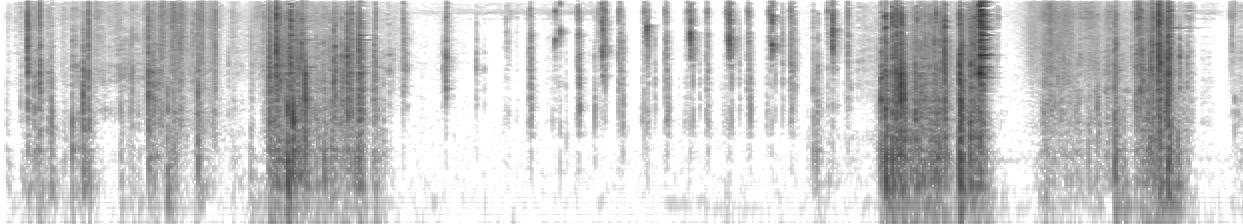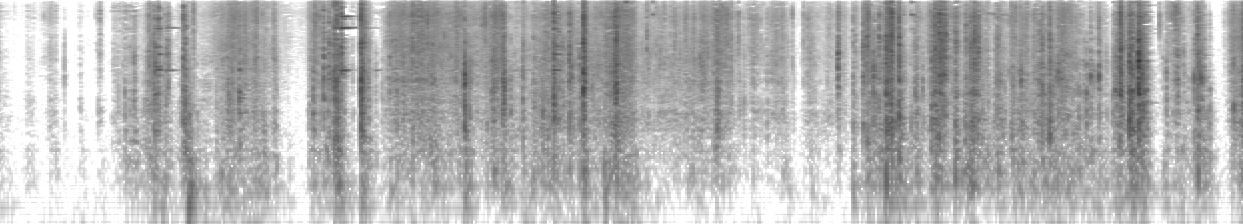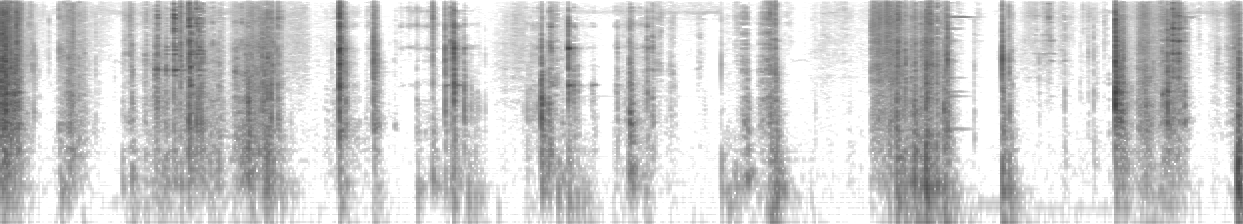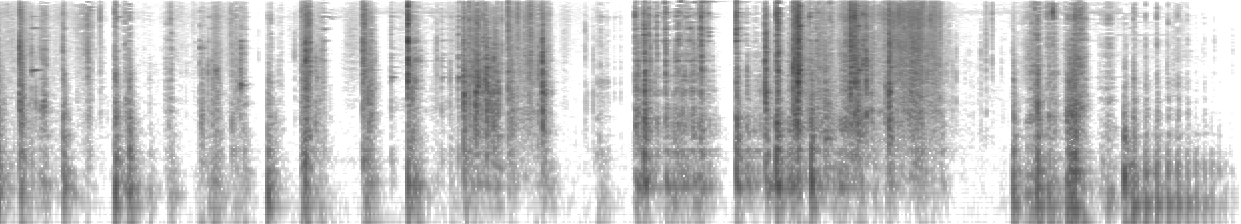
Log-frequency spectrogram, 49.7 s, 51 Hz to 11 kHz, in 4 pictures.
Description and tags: Recoreded with Zoom H6 XY Mic. Edited in Pro Tools.
Person opens a case with various stuff in it, searching for something.
box, case, collision, metal, multiple, scavenging, searching, tool, wooden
